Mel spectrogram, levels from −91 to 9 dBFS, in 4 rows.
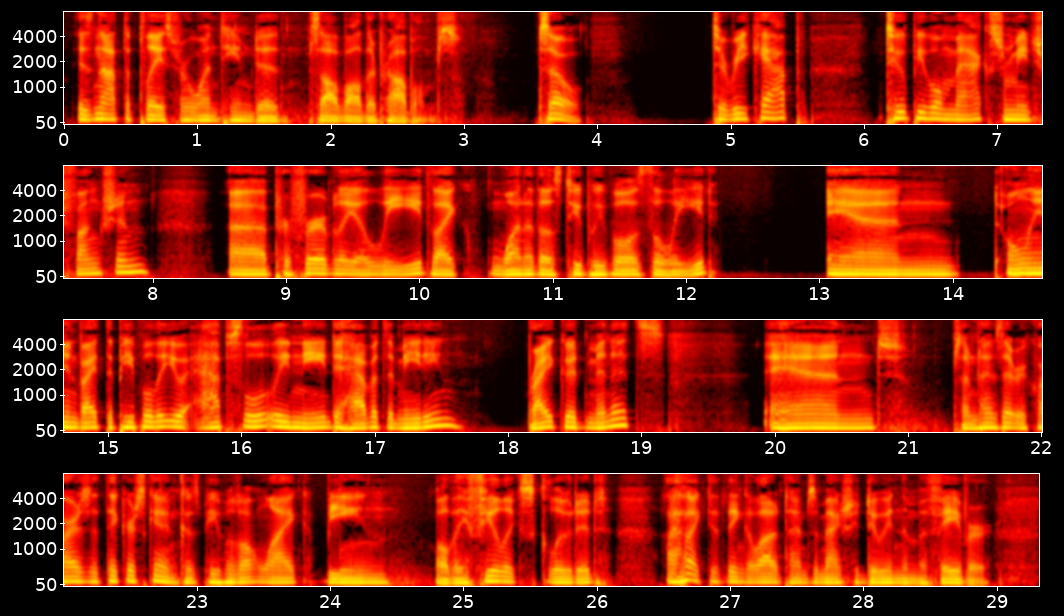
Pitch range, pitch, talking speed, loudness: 105-130 Hz, 115 Hz, 165 wpm, -21 LUFS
